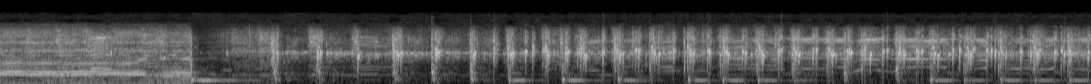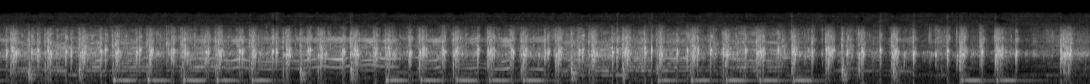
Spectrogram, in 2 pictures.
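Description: Folk band music: a sung phrase ends about a second and a half in, then an instrumental passage with a fast, steady beat and a short figure repeated over and over.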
